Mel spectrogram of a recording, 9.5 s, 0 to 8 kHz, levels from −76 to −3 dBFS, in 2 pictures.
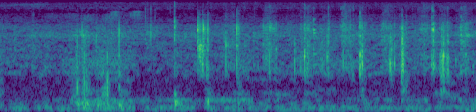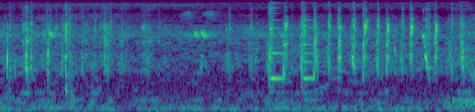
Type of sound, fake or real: real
